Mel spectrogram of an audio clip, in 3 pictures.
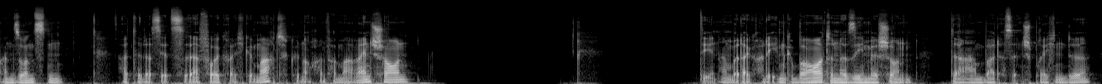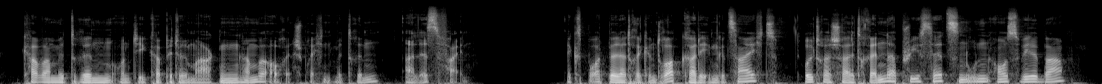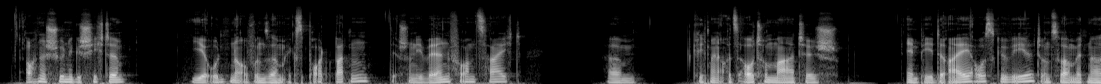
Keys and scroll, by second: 4.5 Left, 7.8 space, 21.4 super+Tab.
